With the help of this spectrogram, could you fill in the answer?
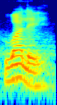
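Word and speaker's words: valet: like A, low pitch, like vale. Because T is silent in the vale, so you can see when ET is coming, so it pronounced like A.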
